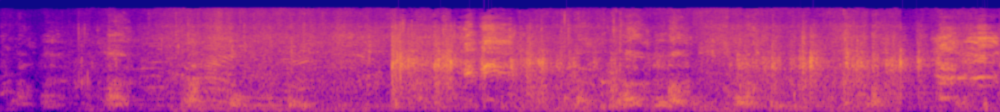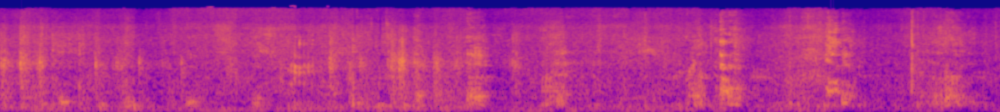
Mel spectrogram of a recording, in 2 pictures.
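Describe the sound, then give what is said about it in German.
Several pigs kept outdoors on a pig farm in Schüpfheim, Entlebuch, in the canton of Lucerne, let out loud, gruff grunts and sharp calls that sound like barking dogs, overlapping almost continuously for the full stretch, busy. “Diese Schweine tönen eher wie bellende Hunde.”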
